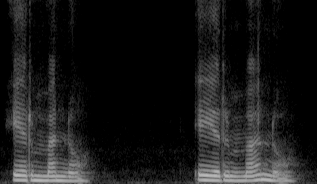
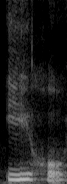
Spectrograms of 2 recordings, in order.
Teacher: You do not pronounce H in Spanish. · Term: H is silent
